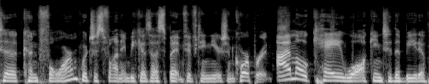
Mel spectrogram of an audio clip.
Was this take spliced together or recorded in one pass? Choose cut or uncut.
cut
